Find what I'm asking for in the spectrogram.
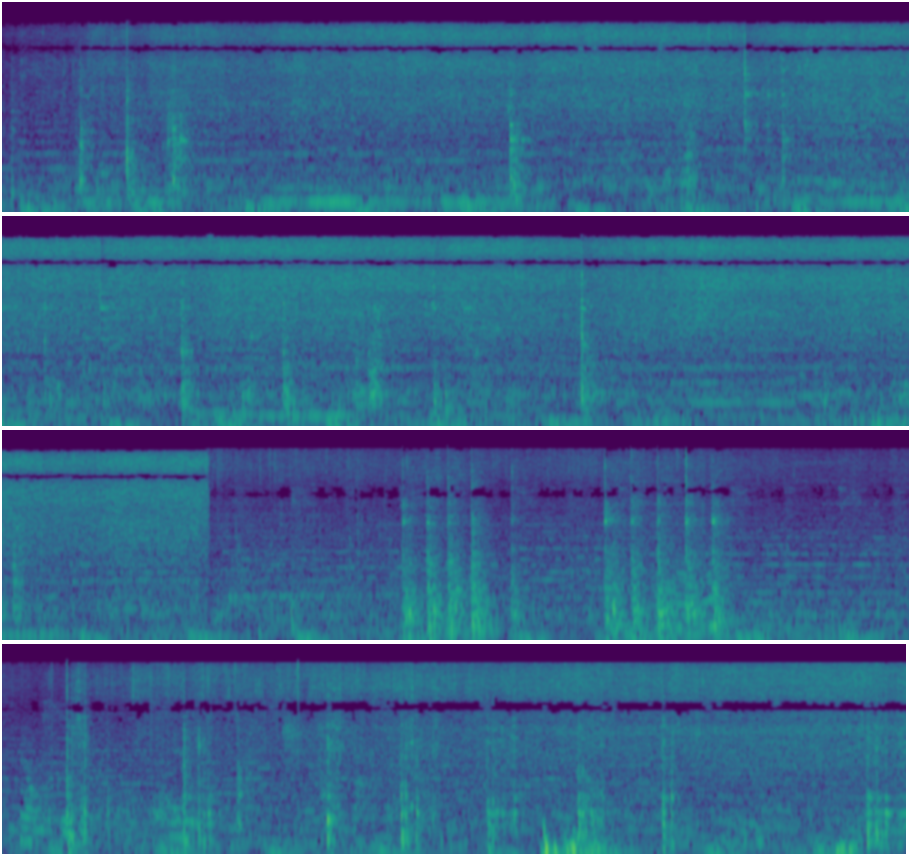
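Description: Onions softening in a frying pan for black mutton curry, a continuous loud sizzle with frequent metallic spatula scrapes and clanks against the pan throughout, no speech.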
